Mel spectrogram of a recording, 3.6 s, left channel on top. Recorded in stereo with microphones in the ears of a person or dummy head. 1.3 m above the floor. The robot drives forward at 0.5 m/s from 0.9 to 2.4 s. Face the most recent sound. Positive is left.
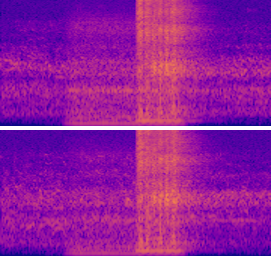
turn(degrees=-5)  # may be behind; listen again after turning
